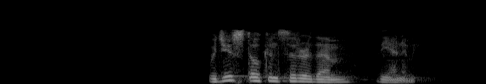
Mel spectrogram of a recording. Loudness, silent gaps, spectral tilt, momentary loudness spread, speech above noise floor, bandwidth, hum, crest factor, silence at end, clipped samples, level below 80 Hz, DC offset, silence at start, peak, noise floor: -36 LUFS; none; -4.5 dB/octave; 14 LU; 50 dB; 5.4 kHz; 60 Hz at -65 dBFS; 18 dB; 0.7 s; under 0.1%; -78 dBFS; under 0.1%; 2.1 s; -20 dBFS; -85 dBFS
